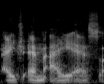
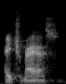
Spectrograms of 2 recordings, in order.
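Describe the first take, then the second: First: Each letter is said fully and clearly. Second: The letters are mumbled, the A skipped over. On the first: "I normally don't say H M A S" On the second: "I mumble a lot, so like ... I go like H M A S"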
